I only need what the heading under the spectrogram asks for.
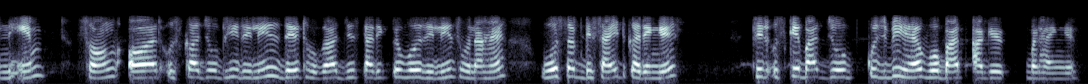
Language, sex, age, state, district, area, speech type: Hindi, female, 18-30, Uttar Pradesh, Sonbhadra, rural, conversation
